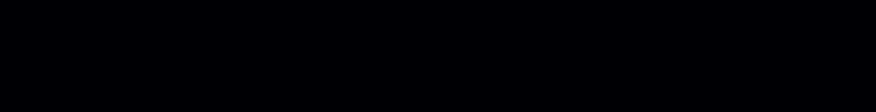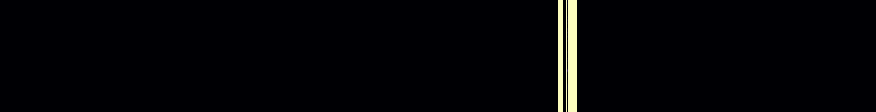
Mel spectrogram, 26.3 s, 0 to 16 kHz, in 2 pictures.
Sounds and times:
Music: 0.0 - 26.2.

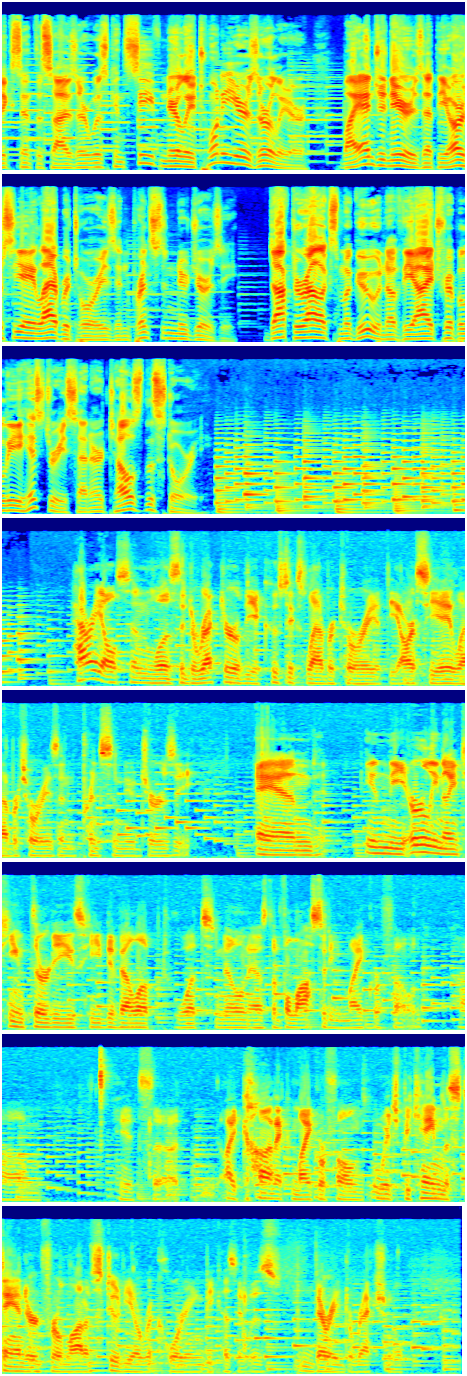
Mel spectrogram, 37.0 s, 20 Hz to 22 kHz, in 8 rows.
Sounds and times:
Music: 0.0 - 8.4, 11.4 - 37.0
Speech: 0.0 - 11.4, 14.6 - 20.5, 21.1 - 28.2, 28.8 - 36.6.

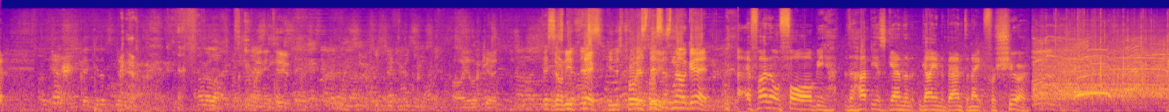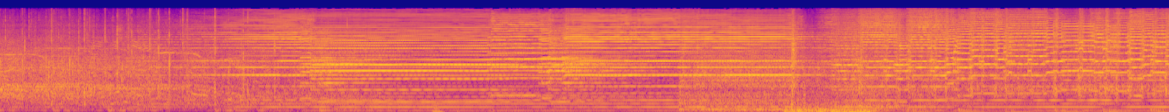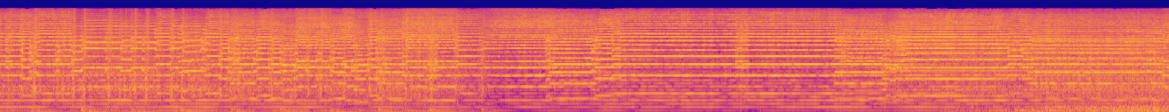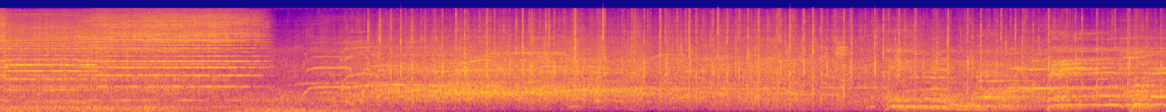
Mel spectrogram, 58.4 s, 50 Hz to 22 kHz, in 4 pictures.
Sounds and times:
Bagpipes: 16.1 - 47.4
Wind instrument, woodwind instrument: 16.2 - 48.3.

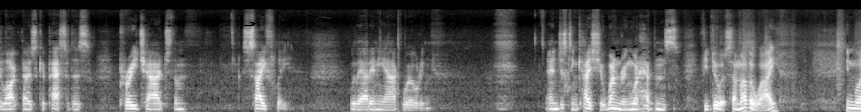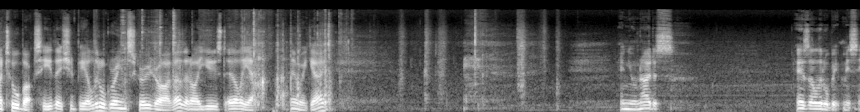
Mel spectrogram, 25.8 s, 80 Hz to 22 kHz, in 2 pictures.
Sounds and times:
Speech: 0.0 - 2.9, 3.5 - 4.4, 5.2 - 6.6, 8.1 - 11.8, 12.7 - 18.0, 22.2 - 23.2, 24.8 - 25.8
Inside, small room: 0.0 - 25.8.

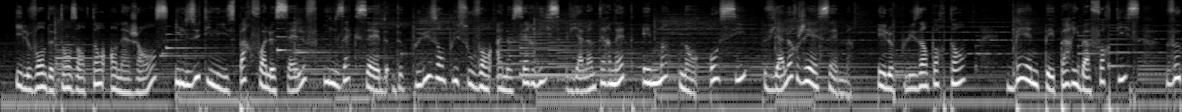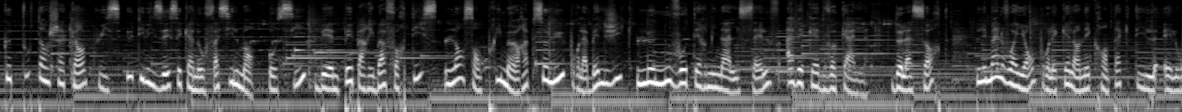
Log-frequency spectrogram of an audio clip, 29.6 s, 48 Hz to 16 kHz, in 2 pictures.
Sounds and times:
Music: 0.0 - 29.5
Speech: 0.2 - 29.5.

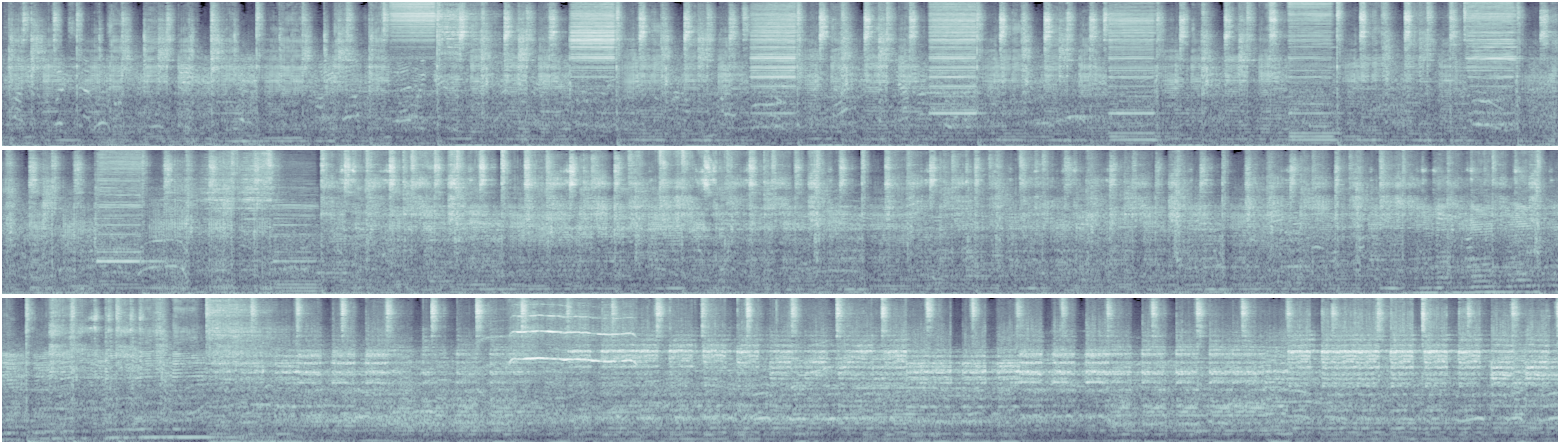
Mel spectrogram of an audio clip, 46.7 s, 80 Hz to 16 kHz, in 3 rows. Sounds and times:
Techno: 0.0 - 46.6.

